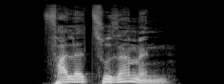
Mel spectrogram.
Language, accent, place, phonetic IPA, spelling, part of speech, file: German, Germany, Berlin, [ˌfalə t͡suˈzamən], falle zusammen, verb, De-falle zusammen.ogg
- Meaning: inflection of zusammenfallen: 1. first-person singular present 2. first/third-person singular subjunctive I 3. singular imperative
